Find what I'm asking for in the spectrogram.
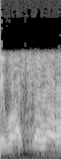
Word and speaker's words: Wasilla: Wasilla, Alaska.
